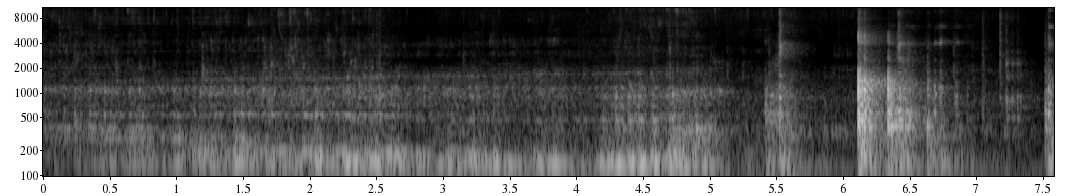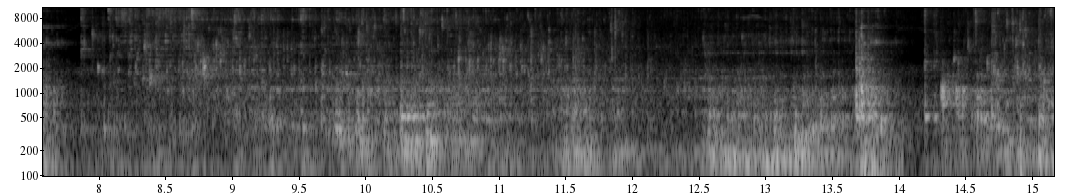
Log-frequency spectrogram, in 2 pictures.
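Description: Water kefir is poured into a row of bottles, liquid splashing and trickling at close range with a few louder clunks and gurgles midway, fading and rising again as each bottle fills.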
